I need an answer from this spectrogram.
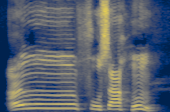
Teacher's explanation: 2 حرکت کے برابر ناک میں آواز کو چھپائیں گے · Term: غنہ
